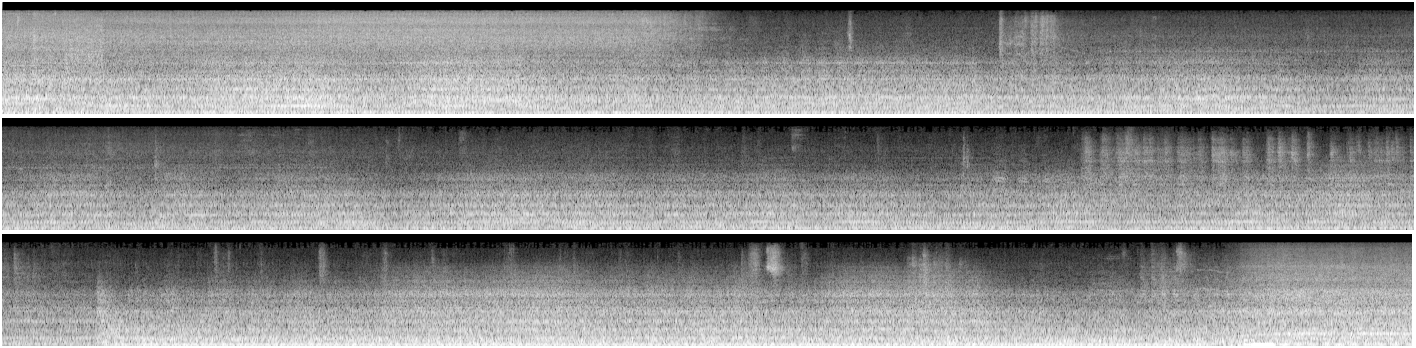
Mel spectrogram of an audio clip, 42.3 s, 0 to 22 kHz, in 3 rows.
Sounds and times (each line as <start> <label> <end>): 0.0 Car and passenger ferry 42.3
